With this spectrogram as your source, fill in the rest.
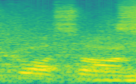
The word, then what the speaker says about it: croissant: It's French, so it is croissant. Yeah, it is a song. The tea is silent.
